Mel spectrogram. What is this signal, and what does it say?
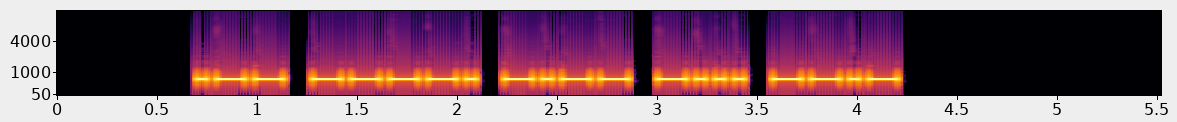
Morse code, heard as a keyed tone, about 25 wpm, 700 Hz. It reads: W9YBQ
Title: USA Call Signs - 5 Characters - 25wpm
